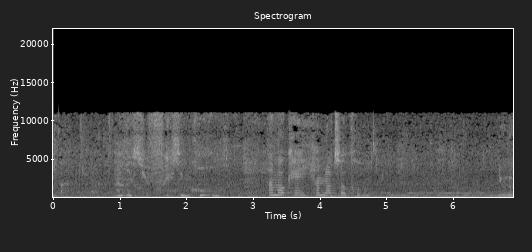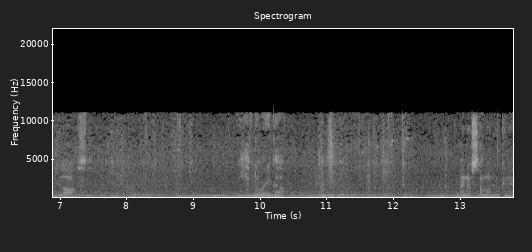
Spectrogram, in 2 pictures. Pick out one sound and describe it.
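A young woman speaks softly and gently.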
